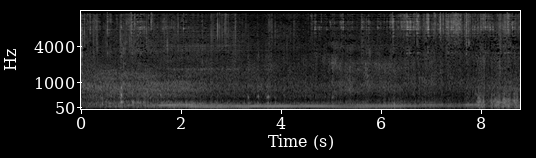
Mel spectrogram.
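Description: Footsteps on a paved path and the light jingle of a dog's chain leash. A steady low hum, like a distant engine, sets in about a second and a half in and is the loudest sound from then on.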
